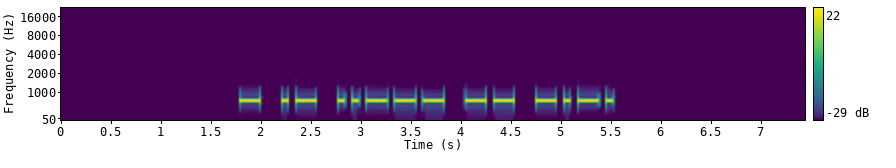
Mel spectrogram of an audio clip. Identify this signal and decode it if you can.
Morse code, heard as a keyed tone, about 17 wpm, 700 Hz. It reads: TA2MC
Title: DXCC-100 Call Signs - 5 Characters - Repeated 3x - 17wpm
